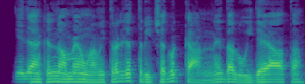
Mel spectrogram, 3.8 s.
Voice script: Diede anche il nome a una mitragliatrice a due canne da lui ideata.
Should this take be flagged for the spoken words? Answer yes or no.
no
